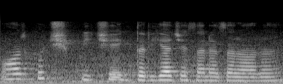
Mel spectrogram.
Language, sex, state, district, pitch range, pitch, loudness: Hindi, female, Gujarat, Gandhinagar, 120-185 Hz, 170 Hz, -18 LUFS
